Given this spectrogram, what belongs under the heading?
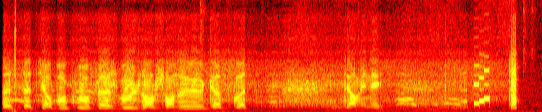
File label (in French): talkie ca tire beaucoup flashball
